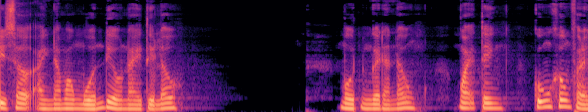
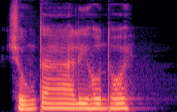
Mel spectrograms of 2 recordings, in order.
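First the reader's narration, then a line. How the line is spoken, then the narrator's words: Hoarse voice. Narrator (Vietnamese): Giọng tôi khàn khàn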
